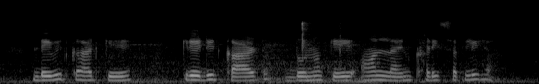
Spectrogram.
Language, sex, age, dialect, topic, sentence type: Magahi, female, 31-35, Western, banking, question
